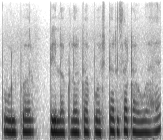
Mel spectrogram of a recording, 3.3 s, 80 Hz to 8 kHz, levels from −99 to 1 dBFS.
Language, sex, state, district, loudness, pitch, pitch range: Hindi, female, Jharkhand, Deoghar, -16 LUFS, 200 Hz, 195-205 Hz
